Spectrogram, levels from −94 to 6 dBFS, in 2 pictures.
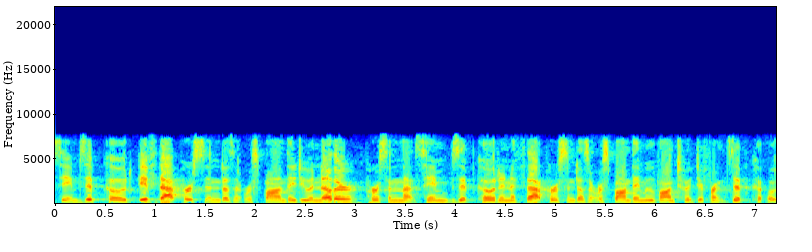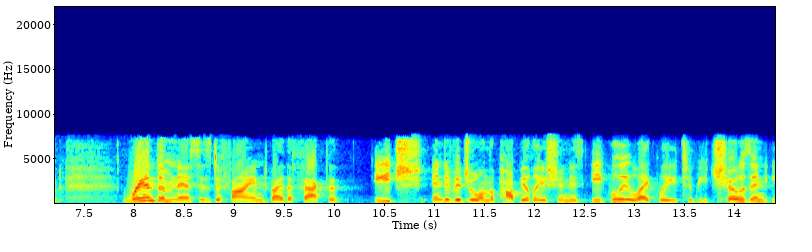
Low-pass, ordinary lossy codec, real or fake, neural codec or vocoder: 7.2 kHz; Opus, 24 kbps; real; none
